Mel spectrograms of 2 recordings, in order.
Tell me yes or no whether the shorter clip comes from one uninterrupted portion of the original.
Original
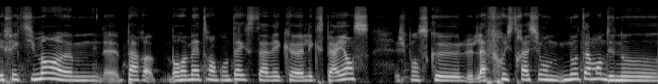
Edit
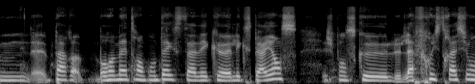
yes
